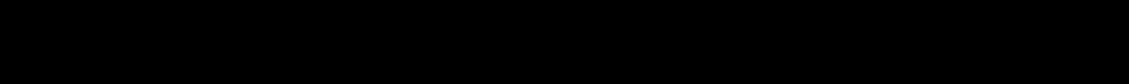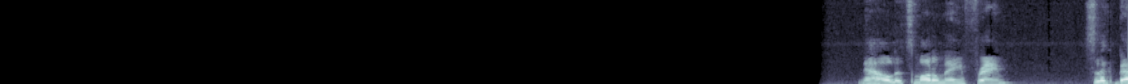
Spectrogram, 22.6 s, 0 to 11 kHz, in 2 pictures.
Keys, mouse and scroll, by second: 2.3 Tab, 2.9 alt+z, 3.6 click, 4.2 alt+z, 4.4 middle click, 5.2 g, 9.7-12.5 middle drag, 12.5 click, 13.7 g, 15.1 Tab, 15.2 scroll down 3, 15.4-17.2 middle drag, 17.2-17.6 scroll up 1, 17.6-18.0 shift+middle drag, 18.0 click, 18.6 Tab, 19.9 Tab, 20.9 click, 21.7 ctrl+click, 22.4 shift+click.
